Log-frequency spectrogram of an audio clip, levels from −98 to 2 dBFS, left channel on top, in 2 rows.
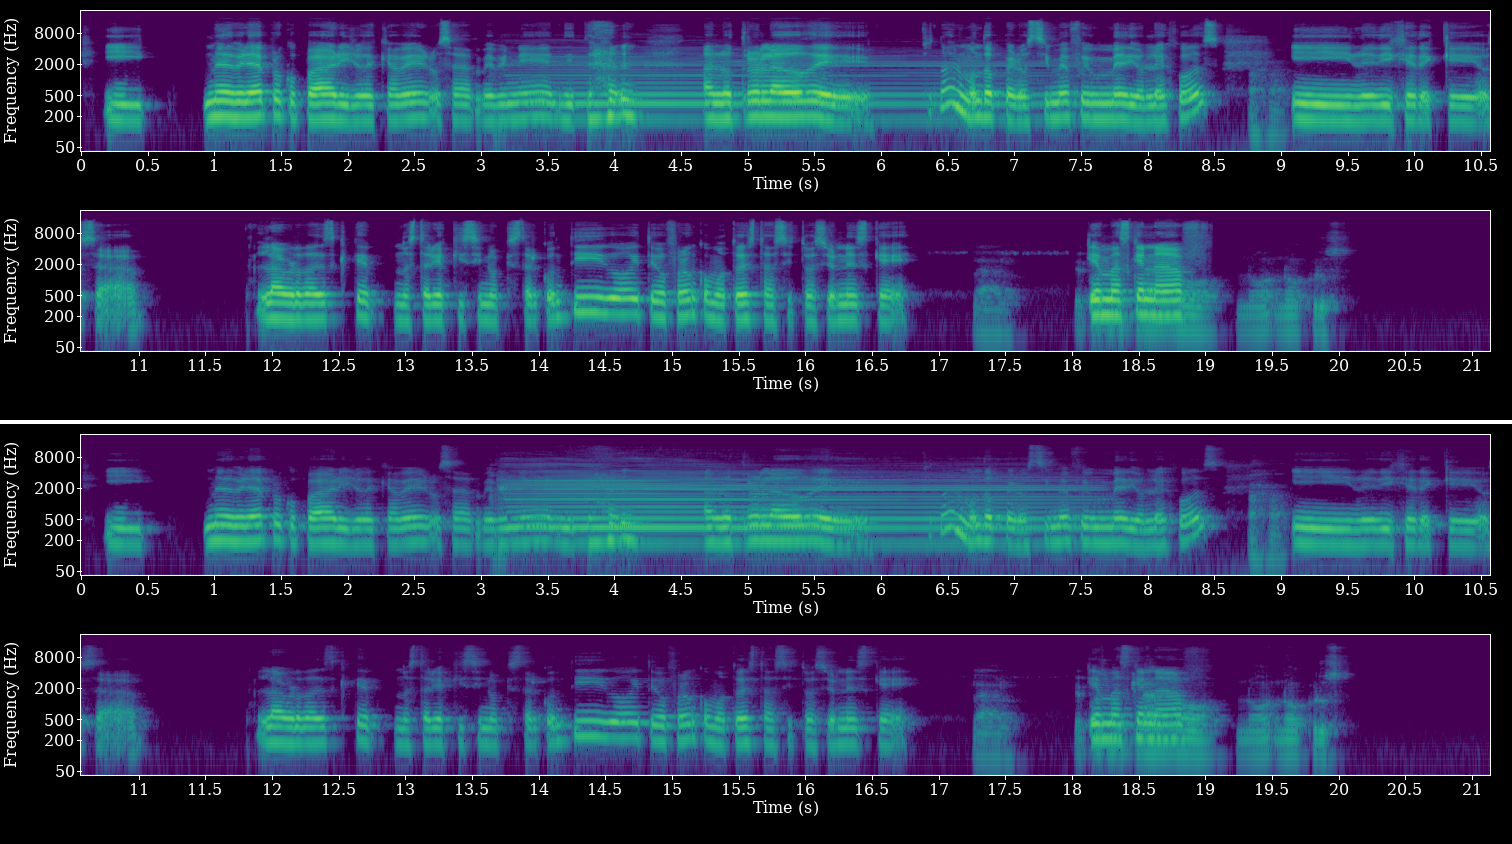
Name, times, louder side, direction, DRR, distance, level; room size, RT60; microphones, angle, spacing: voice 1, 0.9-4.2 4.7-5.9 6.4-8.5 9.1-11.0 11.9-16.8 18.1-18.8, left 6 dB, 60° left, 0.4 m, -29 dB
Bowed string instrument, 3.1-7.9, right 3 dB, 25° right, 0.5 m, -39 dB
voice 2, 18.0-20.0, right 2 dB, 55° right, 1.8 m, -44 dB
13.5 x 7.2 x 3.3 m
head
